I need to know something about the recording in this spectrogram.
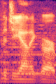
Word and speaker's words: Vijayanagar: Even though it's Vijayanagar, but it's funnier when it's said when it's pronounced Vaginagar.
